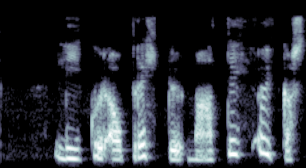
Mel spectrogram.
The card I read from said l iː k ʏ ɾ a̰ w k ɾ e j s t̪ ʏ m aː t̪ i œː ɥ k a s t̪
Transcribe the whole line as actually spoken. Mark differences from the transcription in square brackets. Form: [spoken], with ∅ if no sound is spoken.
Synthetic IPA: l iː k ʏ ɾ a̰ w [p] ɾ e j [h] t̪ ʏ m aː t̪ [ɪ] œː ɥ k a s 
